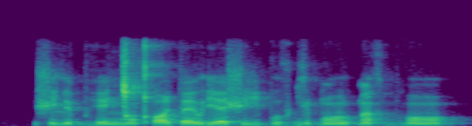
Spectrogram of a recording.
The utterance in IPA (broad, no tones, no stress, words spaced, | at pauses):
ʃɪlʲɔbʱe ŋ͡ǀɔ̃qʼɔi̯pɛu̯ ɾʲɛ ʃi puxɡʲũɓɔ̃u̯ ɓãxbʱɔ̃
